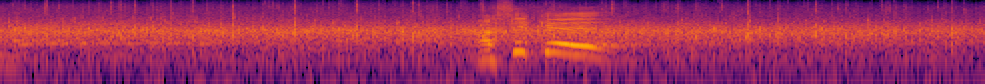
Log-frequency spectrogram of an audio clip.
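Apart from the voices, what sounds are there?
audience applause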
